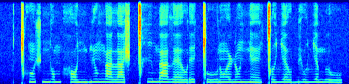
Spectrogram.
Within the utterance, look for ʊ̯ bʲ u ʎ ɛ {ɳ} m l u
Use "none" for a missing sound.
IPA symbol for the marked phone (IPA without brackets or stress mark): none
